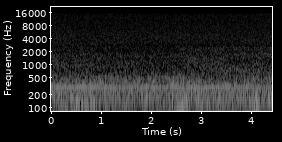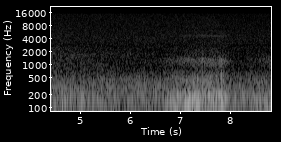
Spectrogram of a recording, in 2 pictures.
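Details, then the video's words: Sleeping coonhound snoring indoors: faint, low rumbling breaths in a quick, uneven rhythm, swelling louder near the end, over a steady electrical hum. "Snoring dog (coonhound)"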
